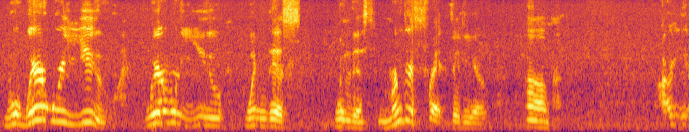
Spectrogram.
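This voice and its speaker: High-voiced man in an angry, profane rant. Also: a little hiss or hum, low-quality recording. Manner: angry, profane, repeats himself, stumbling restarts. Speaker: guest writer.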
